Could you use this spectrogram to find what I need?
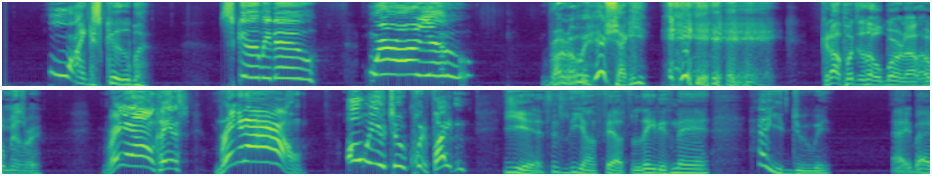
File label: impersonations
